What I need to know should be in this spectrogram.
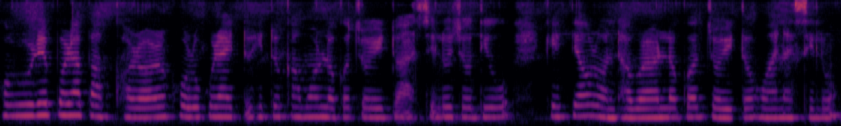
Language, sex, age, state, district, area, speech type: Assamese, female, 18-30, Assam, Morigaon, rural, spontaneous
